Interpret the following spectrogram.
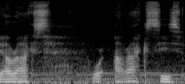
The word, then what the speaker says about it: Arax: Arax, right by the Araxes River, using the Persian, Akkadian, Sumerian pronunciation. It's Arax, but the derivation is much more ancient.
